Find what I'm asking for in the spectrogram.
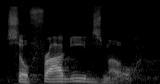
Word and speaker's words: sphragizo: And this Greek word is hard to pronounce. It's sophragizmo. Sophragizmo. S-P-H-R-A-G-I-Z-O.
